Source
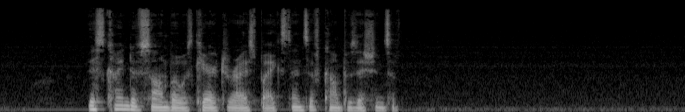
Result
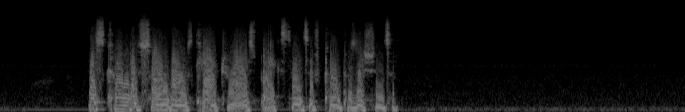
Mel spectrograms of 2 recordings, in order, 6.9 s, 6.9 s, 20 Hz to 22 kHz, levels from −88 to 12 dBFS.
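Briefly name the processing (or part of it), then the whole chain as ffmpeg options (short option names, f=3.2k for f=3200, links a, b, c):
synthesiser wavefolder: -filter_complex "[0:a]aeval=exprs='0.0531*(abs(mod(val(0)/0.0531+3,4)-2)-1)':c=same,lowpass=f=7.5k:w=0.5412,lowpass=f=7.5k:w=1.3066,asettb=1/sr,asplit=3[a][b][c];[a]atrim=end=2.684[d];[b]atrim=start=2.68:end=3.27,asetpts=PTS-STARTPTS,afade=t=in:d=0.004:c=qsin,afade=t=out:st=0.586:d=0.004:c=qsin,equalizer=f=2.3k:w=3.6:g=5.5[e];[c]atrim=start=3.266[f];[d][e]acrossfade=d=0.004:c1=hsin:c2=qsin[g];[g][f]acrossfade=d=0.004:c1=qsin:c2=hsin,volume=-6.5dB"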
